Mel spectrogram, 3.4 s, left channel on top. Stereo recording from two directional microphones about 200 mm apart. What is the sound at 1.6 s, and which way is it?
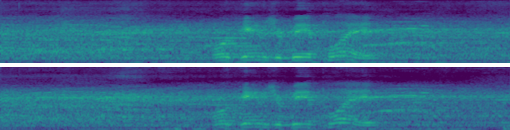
Speech, 45° right (ahead or behind).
